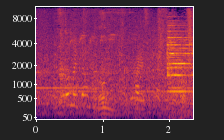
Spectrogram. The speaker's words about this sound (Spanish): salgamos para oír las campanas. Ya arreglaron el reloj, ya no es tan tarde.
